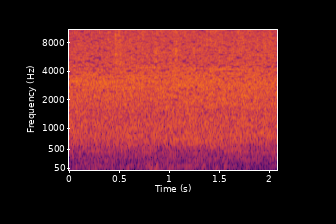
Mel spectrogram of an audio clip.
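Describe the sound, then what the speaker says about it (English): Steady rain pours down on a baseball field in a video game, a dense even hiss of drops running unbroken and fairly soft throughout, with no voices. "we've mentioned the conditions aren't ideal with the rain coming down"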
